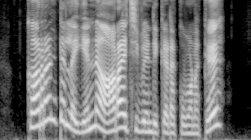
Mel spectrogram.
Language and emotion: Tamil, angry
